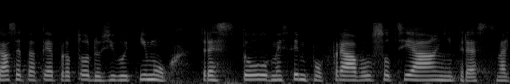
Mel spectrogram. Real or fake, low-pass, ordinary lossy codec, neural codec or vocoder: fake; 7.2 kHz; MP3, 96 kbps; codec, 16 kHz, 0.7 kbps, FocalCodec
